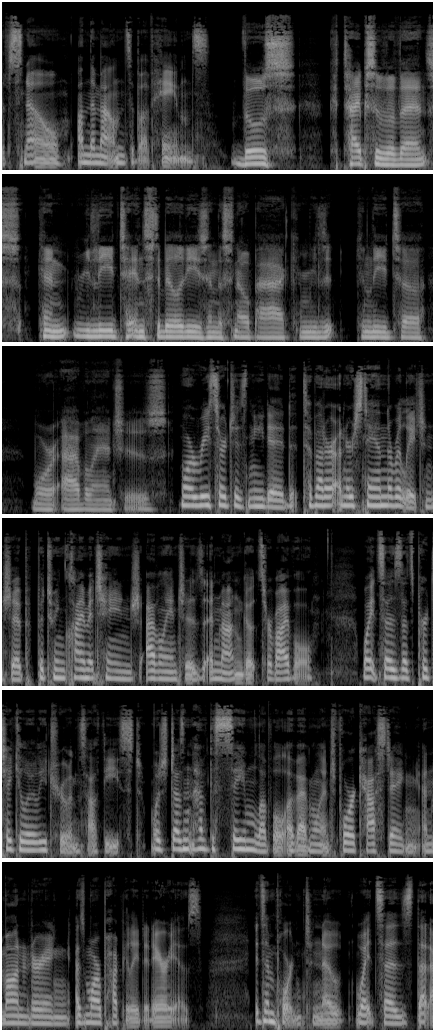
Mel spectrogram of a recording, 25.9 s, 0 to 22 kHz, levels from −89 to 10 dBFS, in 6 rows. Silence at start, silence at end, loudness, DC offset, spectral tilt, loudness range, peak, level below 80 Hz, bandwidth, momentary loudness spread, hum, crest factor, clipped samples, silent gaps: 0 s; 0 s; -26 LUFS; under 0.1%; -4.5 dB/octave; 4 LU; -10 dBFS; -54 dBFS; 16.5 kHz; 9 LU; none; 16 dB; under 0.1%; none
